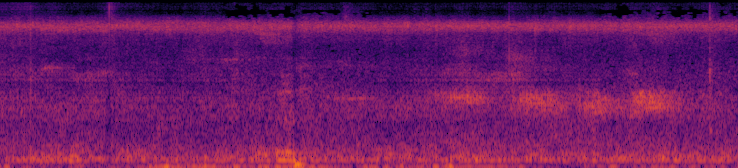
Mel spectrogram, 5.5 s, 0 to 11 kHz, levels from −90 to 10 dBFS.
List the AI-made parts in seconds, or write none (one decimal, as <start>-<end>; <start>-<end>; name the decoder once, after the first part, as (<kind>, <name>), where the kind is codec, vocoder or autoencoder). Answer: 0.0-1.7 (codec, SNAC); 2.8-4.5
